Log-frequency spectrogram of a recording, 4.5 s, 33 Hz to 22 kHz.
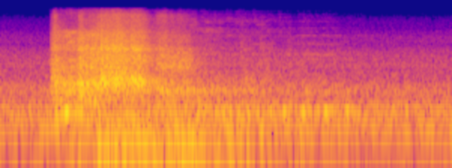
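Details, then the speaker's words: Circa-2015 Snapper rear-engine rider with push-mower-type engine, barely used and long stored, after carb clean and fresh fuel: cranks briefly, catches quickly and settles to a steady even idle, smoothing out; owner thinks it just needs run time; normal start and idle. "uh getting better starting to smooth out some that's good um honestly i think this thing just needs some run time"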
